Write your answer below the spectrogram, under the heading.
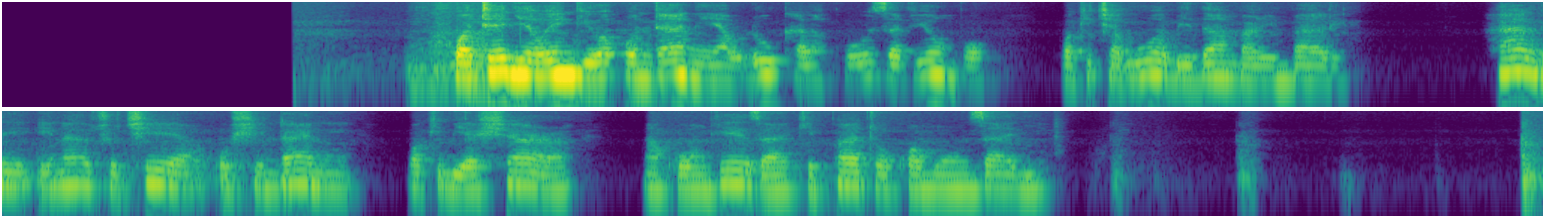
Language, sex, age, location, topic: Swahili, female, 18-24, Dar es Salaam, finance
